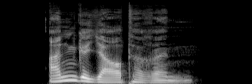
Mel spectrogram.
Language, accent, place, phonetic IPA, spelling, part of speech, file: German, Germany, Berlin, [ˈanɡəˌjaːɐ̯təʁən], angejahrteren, adjective, De-angejahrteren.ogg
- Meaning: inflection of angejahrt: 1. strong genitive masculine/neuter singular comparative degree 2. weak/mixed genitive/dative all-gender singular comparative degree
